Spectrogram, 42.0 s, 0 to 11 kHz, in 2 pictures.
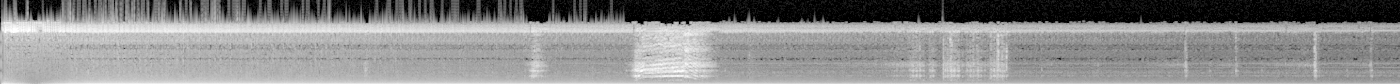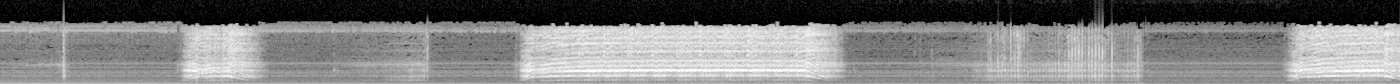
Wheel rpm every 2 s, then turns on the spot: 0, 0, 0, 0, 30, 20, 0, 10, 0, 0, 0, 10, 30, 10, 60, 160, 90, 0, 20, 0, 90.
14-16 26-28 36-38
